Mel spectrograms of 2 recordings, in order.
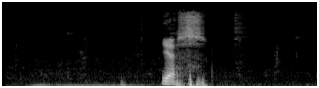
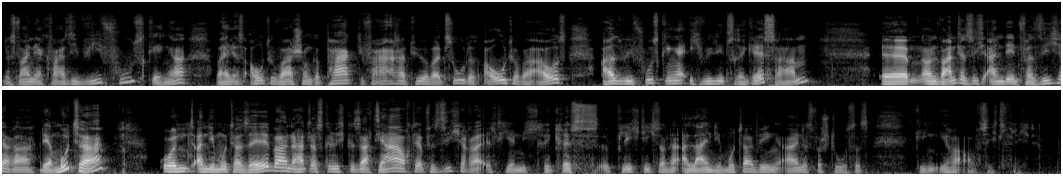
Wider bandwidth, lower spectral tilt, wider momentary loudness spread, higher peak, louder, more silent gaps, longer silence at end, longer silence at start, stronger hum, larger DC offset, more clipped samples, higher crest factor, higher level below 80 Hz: first, 15 kHz vs 13.5 kHz; second, -3.5 dB/octave vs -6 dB/octave; first, 27 LU vs 16 LU; second, -4 dBFS vs 0 dBFS; first, -20 LUFS vs -23 LUFS; neither; first, 1.1 s vs 0.35 s; first, 0.3 s vs 0 s; neither; neither; neither; about the same, 24 dB vs 22 dB; first, -38 dBFS vs -50 dBFS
